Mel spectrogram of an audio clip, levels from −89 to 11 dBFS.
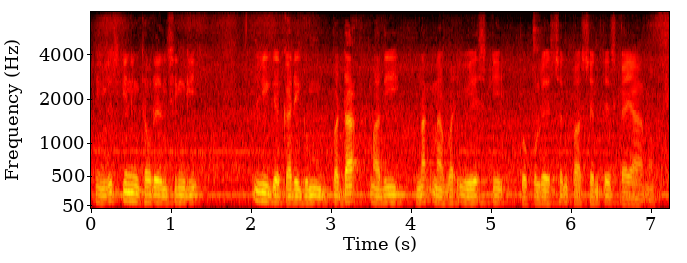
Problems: constant background noise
